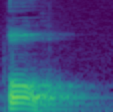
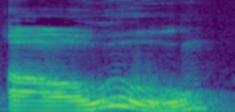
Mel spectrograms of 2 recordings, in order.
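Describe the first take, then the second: First: The vowel is cut short, only half formed. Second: The vowel is fully formed and gliding. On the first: The speaker calls it wrong. "We tend to do half of it" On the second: The speaker calls it right. "Instead of oh"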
